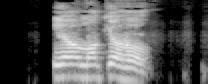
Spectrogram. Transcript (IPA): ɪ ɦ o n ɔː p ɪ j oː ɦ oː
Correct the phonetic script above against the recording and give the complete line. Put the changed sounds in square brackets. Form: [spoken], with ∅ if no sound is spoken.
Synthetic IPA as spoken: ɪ ɦ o [m] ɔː [k] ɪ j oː ɦ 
